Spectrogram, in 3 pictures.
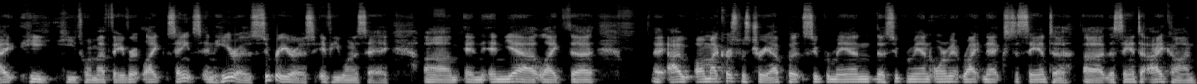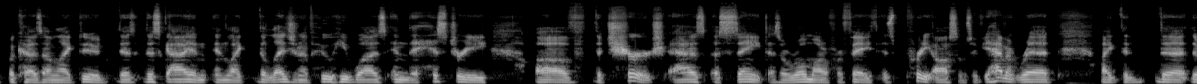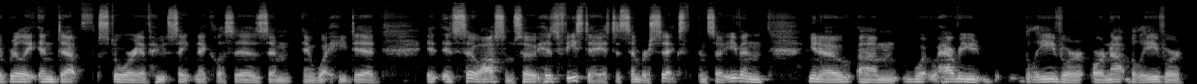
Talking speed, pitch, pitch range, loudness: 210 wpm, 110 Hz, 105-120 Hz, -23 LUFS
